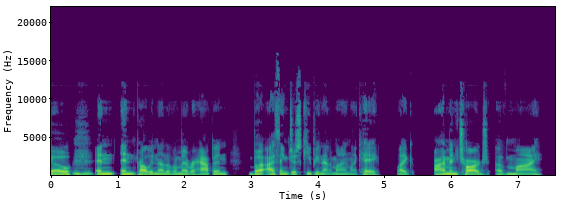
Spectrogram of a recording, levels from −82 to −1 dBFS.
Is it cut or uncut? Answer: uncut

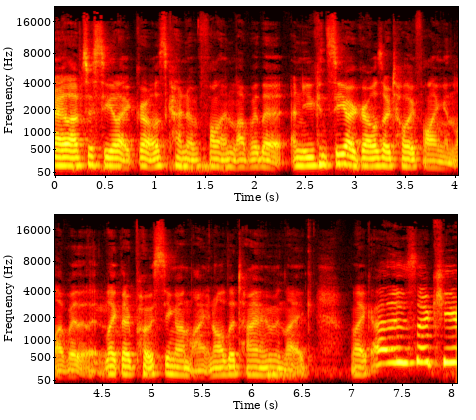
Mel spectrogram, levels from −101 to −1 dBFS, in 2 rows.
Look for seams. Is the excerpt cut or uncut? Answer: uncut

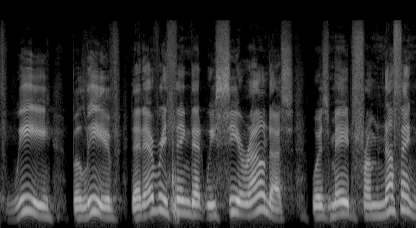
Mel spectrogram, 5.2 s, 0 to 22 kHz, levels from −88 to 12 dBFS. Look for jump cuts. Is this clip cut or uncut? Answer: cut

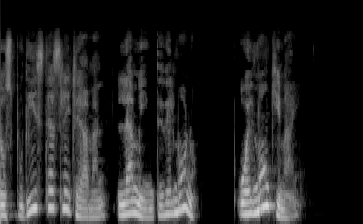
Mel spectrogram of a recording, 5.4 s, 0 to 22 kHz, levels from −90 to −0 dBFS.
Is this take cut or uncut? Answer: uncut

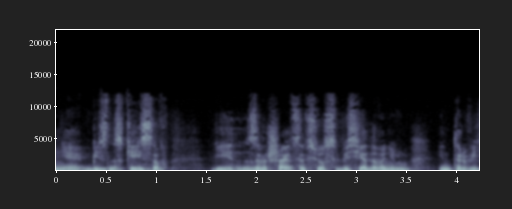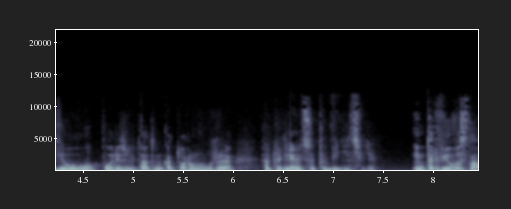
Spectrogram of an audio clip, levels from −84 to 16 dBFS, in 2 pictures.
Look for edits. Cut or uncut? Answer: uncut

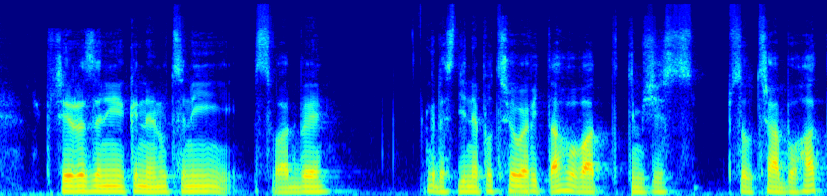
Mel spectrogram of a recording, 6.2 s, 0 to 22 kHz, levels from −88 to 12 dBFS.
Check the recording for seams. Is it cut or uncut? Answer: cut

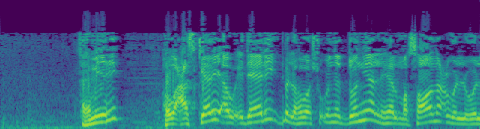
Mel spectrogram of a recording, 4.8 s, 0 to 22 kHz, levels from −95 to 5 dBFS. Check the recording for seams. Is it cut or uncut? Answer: cut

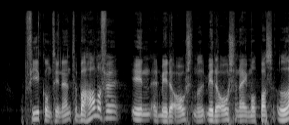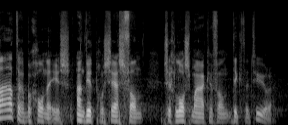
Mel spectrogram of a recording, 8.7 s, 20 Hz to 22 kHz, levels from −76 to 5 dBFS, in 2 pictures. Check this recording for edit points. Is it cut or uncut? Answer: uncut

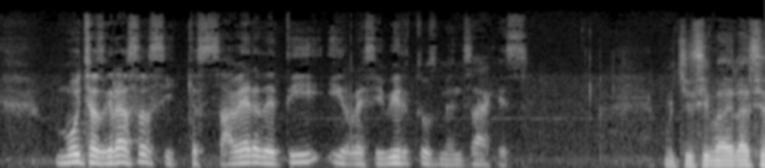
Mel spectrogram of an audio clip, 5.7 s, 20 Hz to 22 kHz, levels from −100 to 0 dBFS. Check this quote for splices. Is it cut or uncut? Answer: cut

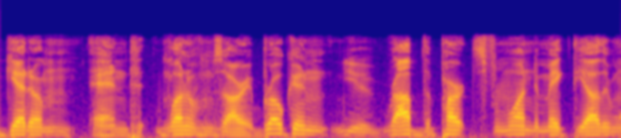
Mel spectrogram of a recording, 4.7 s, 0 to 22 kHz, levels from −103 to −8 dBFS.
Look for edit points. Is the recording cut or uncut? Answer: uncut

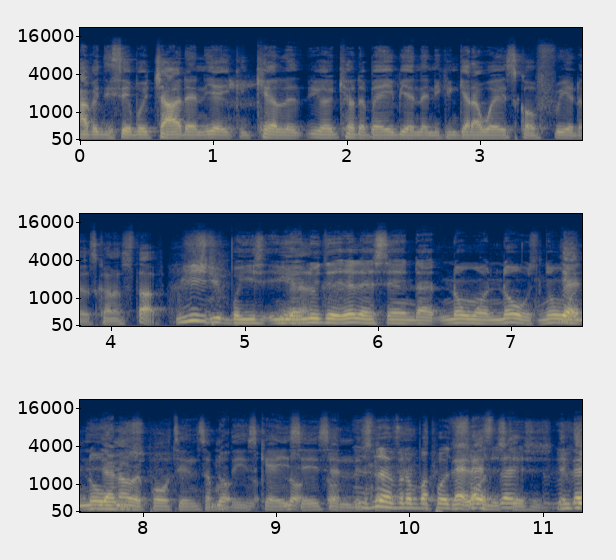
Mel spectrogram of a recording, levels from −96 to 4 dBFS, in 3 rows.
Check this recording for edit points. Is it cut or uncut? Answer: cut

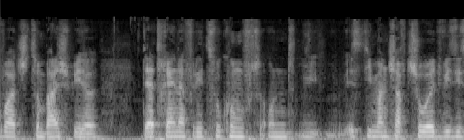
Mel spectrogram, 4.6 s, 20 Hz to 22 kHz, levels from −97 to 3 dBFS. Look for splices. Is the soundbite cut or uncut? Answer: cut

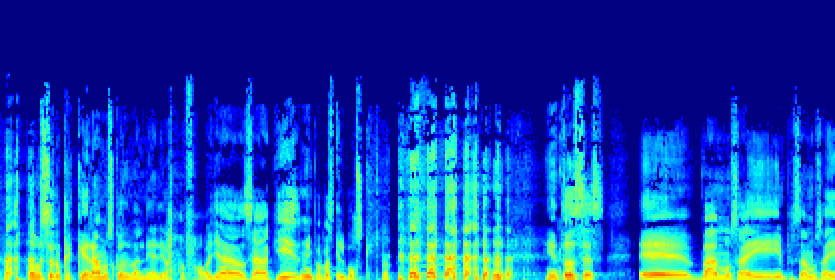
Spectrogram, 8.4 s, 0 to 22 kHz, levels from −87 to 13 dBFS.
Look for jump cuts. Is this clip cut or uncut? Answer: cut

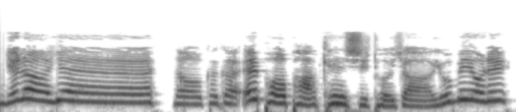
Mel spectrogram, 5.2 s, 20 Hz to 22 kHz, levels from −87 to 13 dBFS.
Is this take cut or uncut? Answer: cut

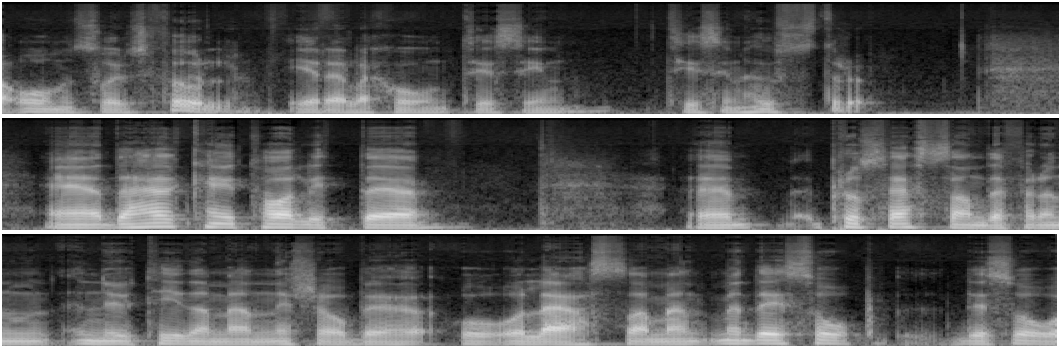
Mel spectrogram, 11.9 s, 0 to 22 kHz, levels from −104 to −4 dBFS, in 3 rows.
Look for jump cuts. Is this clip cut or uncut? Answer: uncut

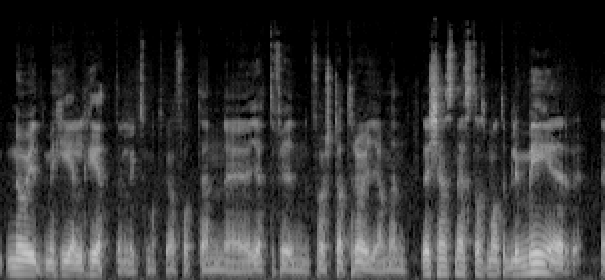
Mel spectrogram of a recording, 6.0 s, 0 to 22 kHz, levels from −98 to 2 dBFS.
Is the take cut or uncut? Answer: cut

